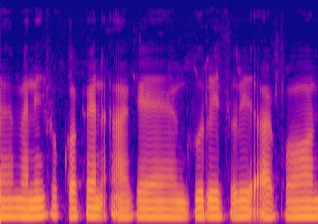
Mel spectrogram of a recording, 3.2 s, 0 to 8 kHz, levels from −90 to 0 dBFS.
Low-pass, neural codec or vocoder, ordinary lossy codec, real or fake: 7.2 kHz; codec, 16 kHz, 16 kbps, FunCodec, trained on Chinese and English, 50 frames a second; none; fake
